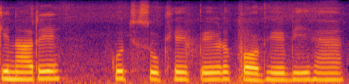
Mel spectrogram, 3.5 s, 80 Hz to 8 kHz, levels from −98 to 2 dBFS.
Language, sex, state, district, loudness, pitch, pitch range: Hindi, female, Uttar Pradesh, Lalitpur, -16 LUFS, 200 Hz, 190-205 Hz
